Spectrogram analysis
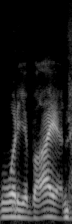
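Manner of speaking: Resident Evil merchant. Retold or imitated. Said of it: "I don't know if anyone's played Resident Evil four".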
